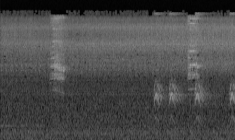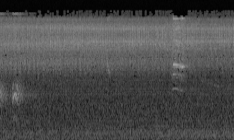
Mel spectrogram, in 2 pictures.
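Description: Bird calls over a steady background hiss: one harsh call about a second in, a quick run of five short calls around the middle, and another call near the end.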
